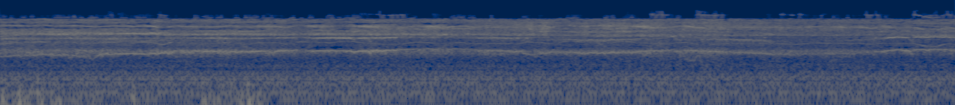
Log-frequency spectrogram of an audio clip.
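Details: Dental drill during crown preparation on a real patient for post-fused-to-metal bridges replacing the extracted upper right second premolar and lower right first molar, with drifted neighbouring teeth: a continuous high-pitched whine with wavering pitch and faint suction.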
